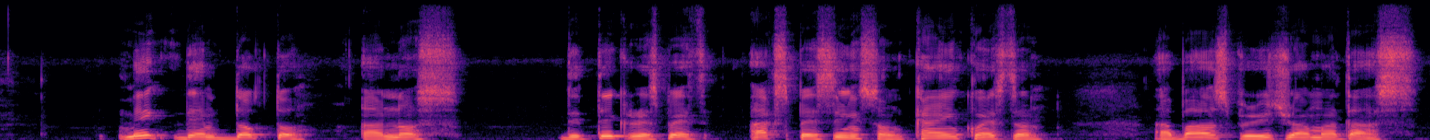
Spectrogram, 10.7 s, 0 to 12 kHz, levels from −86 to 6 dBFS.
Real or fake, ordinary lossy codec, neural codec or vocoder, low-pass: real; none; none; none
